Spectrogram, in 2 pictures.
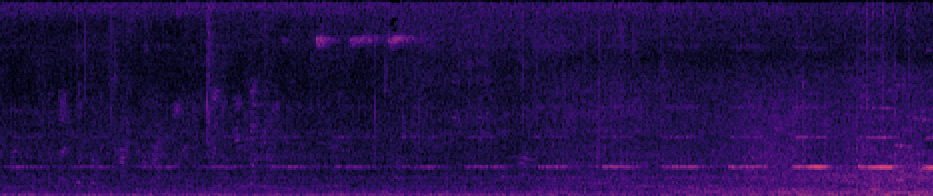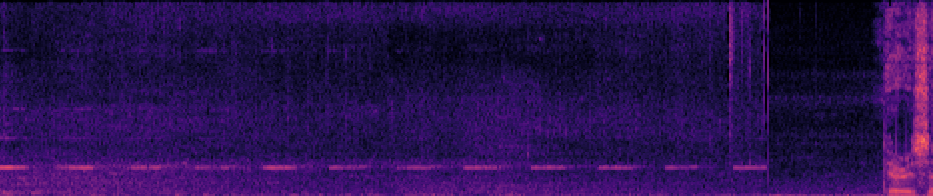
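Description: Riding noise from a kick scooter on park asphalt: a steady rumble of small wheels and wind, with passers-by's voices about six seconds in and a faint chain of short, high beeps repeating throughout. The ride sound cuts off near the end as a narrating voice comes in.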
